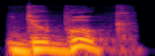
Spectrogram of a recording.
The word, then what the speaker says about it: DeBuck: Which I always say it, but they say it wrong here. It's Dubuque. But we just say Dubuque. I think it ticks them off, which is even more fun.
